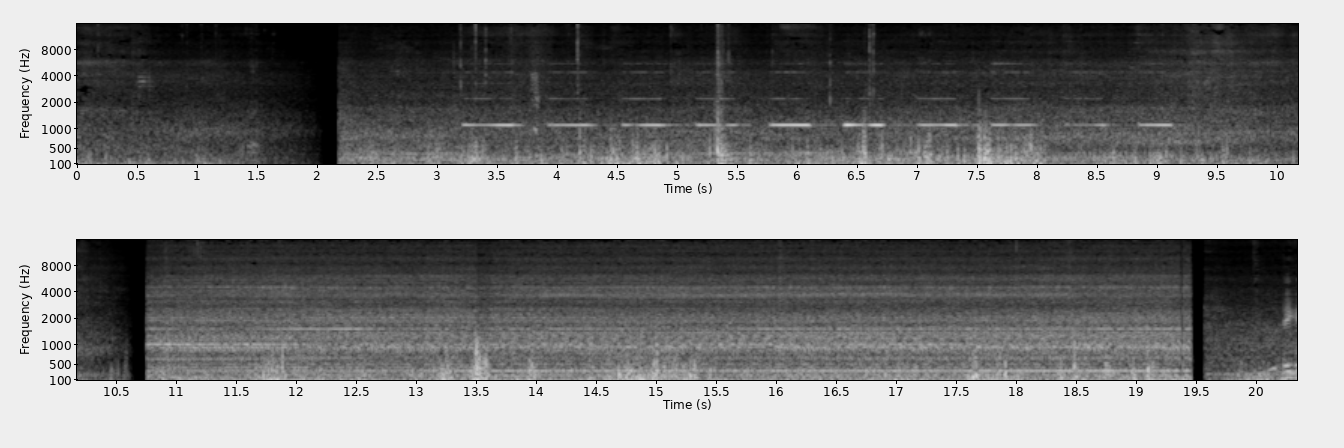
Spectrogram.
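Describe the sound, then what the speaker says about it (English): Tow truck reversing, its backup beeper sounding a steady run of evenly spaced beeps over a rumbling idling engine, with the scene cutting between takes and the engine noise continuing. "Tow truck driver's here."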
